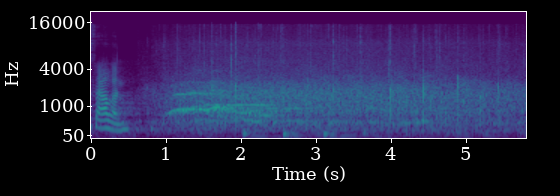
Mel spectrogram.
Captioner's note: audience cheering and applauding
